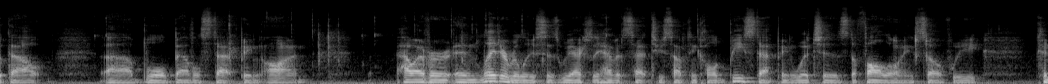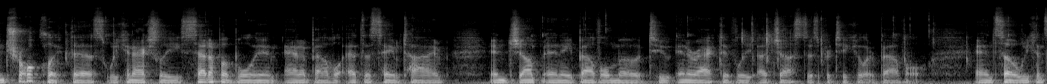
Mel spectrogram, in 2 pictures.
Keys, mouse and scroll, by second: 0.9 click, 2.7 scroll down 1, 2.9 middle click, 3.3 alt+a, 3.6 click, 4.1 middle click, 5.9 shift+click, 6.5 middle click, 9.1 q, 11.4 ctrl+click, 15.8 click, 16.1 scroll down 2, 16.3 middle click, 17.2 click, 17.8 shift+d, 18.2 x, 18.6 y, 19.3 click, 19.6 shift+middle click, 19.8 scroll up 2, 20.4 shift+click, 20.8 middle click.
